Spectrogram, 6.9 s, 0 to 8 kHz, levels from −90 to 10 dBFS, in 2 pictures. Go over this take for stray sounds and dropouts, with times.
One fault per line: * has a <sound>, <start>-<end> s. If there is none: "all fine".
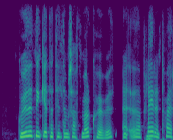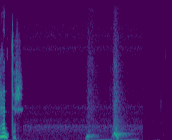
* has a whoosh, 5.2-6.3 s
